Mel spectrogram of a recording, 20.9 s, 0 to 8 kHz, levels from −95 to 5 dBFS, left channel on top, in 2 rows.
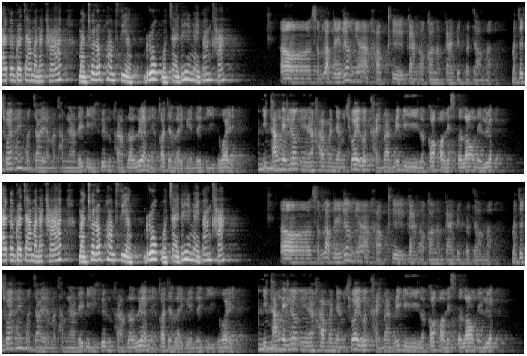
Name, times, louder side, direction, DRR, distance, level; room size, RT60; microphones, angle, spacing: voice 1, 0.0-4.5 15.6-15.9, right 2 dB, 30° right, 13 dB, 1.0 m, -23 dB
voice 2, 5.6-9.8 10.2-15.1 15.7-20.2, left 1 dB, 30° left, 5 dB, 2.6 m, -33 dB
23.5 x 20.5 x 9.8 m, 0.85 s
head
